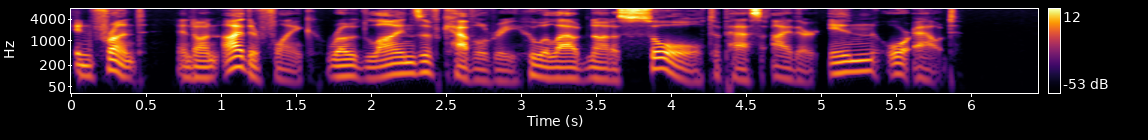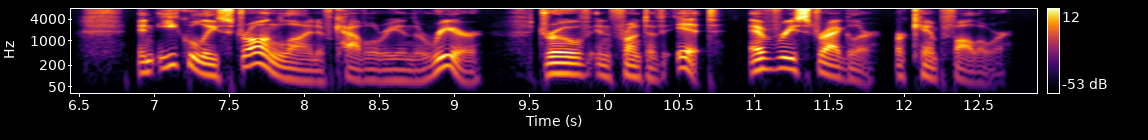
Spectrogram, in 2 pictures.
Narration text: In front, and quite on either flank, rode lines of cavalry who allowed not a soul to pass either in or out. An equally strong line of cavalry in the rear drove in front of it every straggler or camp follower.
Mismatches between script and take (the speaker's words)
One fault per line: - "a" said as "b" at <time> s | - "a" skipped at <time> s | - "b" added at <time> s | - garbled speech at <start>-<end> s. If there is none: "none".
- "quite" skipped at 0.8 s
